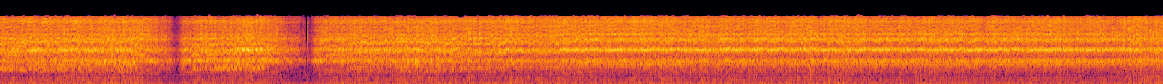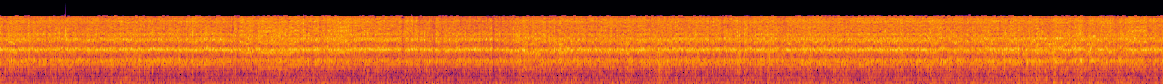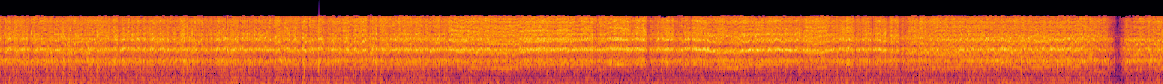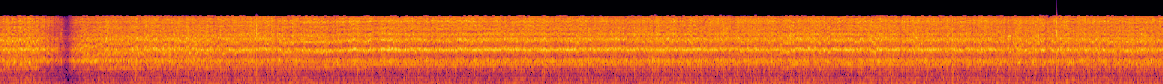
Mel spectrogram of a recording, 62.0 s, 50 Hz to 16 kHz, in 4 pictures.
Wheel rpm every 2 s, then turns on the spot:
200, 120, 130, 200, 230, 230, 230, 230, 230, 220, 230, 220, 230, 230, 230, 230, 240, 240, 220, 230, 230, 220, 180, 130, 160, 210, 230, 230, 230, 230, 220.
none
